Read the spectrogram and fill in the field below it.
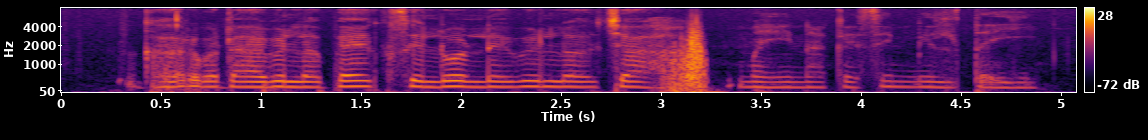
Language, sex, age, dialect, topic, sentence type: Magahi, female, 18-24, Central/Standard, banking, question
